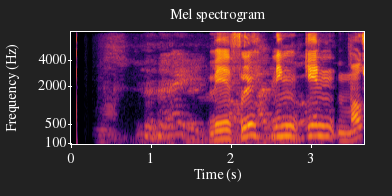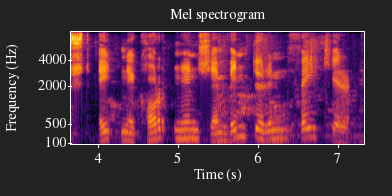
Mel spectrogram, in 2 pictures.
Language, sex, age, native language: Icelandic, male, 80-89, Swedish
